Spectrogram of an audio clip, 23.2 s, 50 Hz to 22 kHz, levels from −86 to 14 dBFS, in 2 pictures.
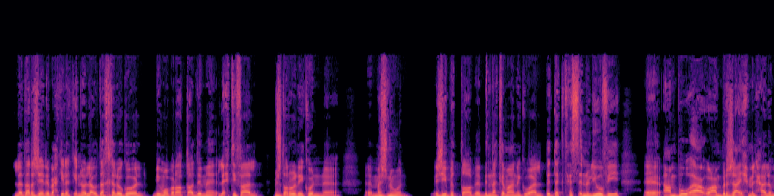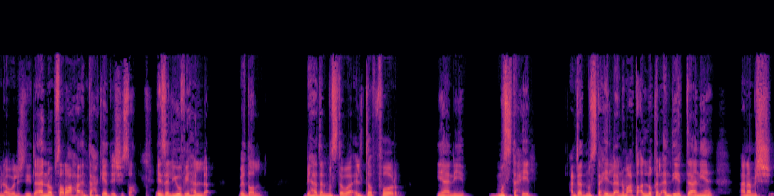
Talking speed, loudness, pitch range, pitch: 150 wpm, -20 LUFS, 125-160 Hz, 140 Hz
